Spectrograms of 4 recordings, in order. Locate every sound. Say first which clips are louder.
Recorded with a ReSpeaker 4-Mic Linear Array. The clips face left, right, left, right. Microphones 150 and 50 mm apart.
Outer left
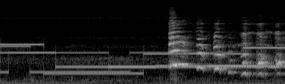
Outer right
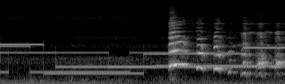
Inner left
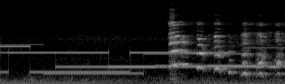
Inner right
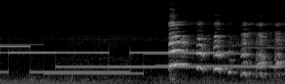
1.7 s laughter: outer right 2 dB, inner right 2 dB; 45° right (ahead or behind), 1.9 m; by 2.9 s 55° right (ahead or behind), 1.8 m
